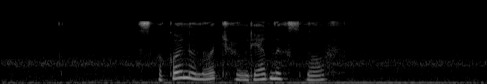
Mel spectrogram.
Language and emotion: Russian, neutral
